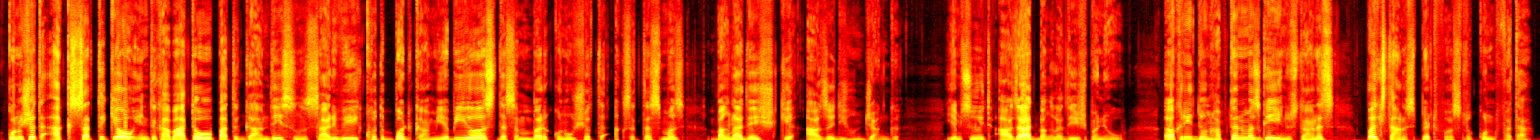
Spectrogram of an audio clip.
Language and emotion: Kashmiri, neutral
